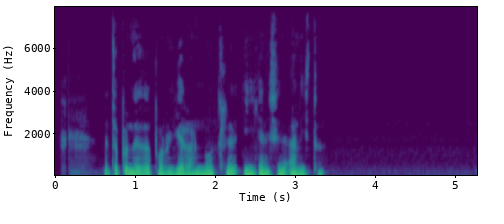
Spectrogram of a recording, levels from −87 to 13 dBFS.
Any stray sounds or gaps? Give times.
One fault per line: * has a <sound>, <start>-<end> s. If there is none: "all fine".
all fine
